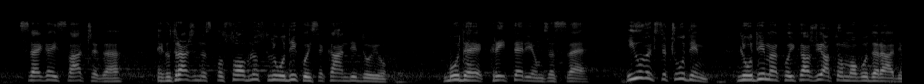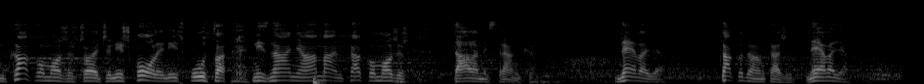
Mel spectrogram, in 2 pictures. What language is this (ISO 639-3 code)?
srp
